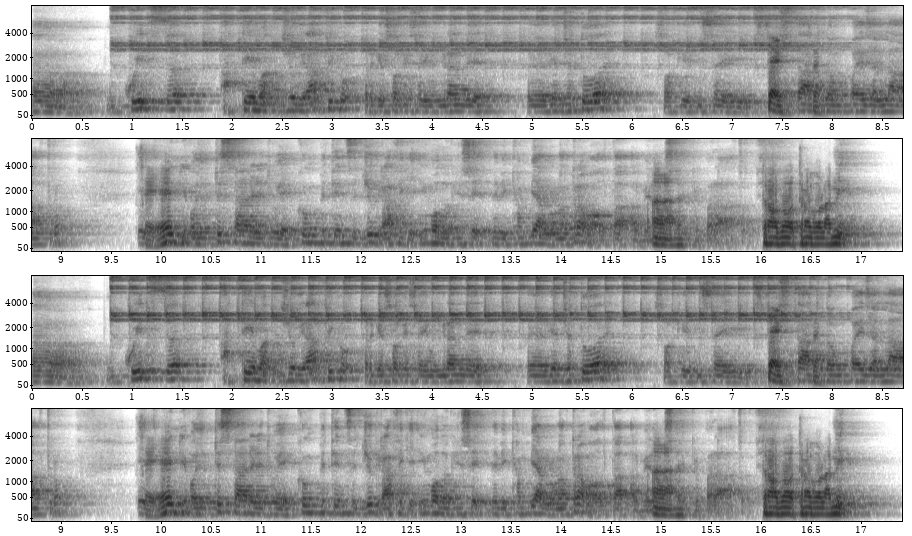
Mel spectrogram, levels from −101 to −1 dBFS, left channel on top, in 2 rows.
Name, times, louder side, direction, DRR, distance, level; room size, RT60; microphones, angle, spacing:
voice 1, 0.0-1.6 1.9-5.9 6.2-9.1 9.8-16.0 16.7-16.9, right 2 dB, 35° right, 3 dB, 1.7 m, -29 dB
Bell, 0.8-8.2, right 8 dB, 85° right, 1.3 m, -23 dB
voice 2, 7.3-7.9 9.8-10.2 14.9-15.3 16.0-16.9, equal, ahead, 12 dB, 0.4 m, -23 dB
17.0 x 8.2 x 4.3 m, 0.91 s
head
